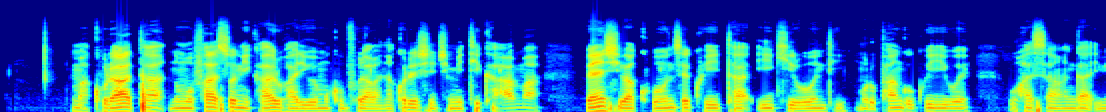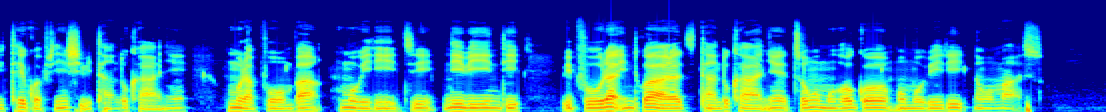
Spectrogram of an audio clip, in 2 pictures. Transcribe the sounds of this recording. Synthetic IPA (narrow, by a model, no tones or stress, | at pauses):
makʰuɾatʰanumufaso̞nikʰaɾuɦaɾiwe̞mukuvuɾaβanako̞ɾe̞ʃe̞d͡ʒimitʰikʰa̰ːma | βe̞ːnʃiβakʰuːnze̞kwiːtʰa̰ijikʰiɾuːndimuɾupʰaːŋɡuɡwiːwe̞ | uhasaːŋɡaʔiβitʰe̞ɡwavjiːnʃiβitʰaːndukʰa̰ɲe̞ŋ̥humuɾavuːmbaŋ̥humuβiɾiziniβiːndi | βivuɾaʔindwaːɾazitʰaːndukʰaɲe̞z̥oːmwumuɦo̞ɡo̞mumuβiɾinomuma̰ːso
